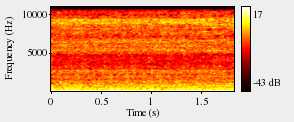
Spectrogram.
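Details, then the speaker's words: 1981 Chevrolet K10 V8 idling after intake and exhaust gasket replacement to fix an exhaust leak, freshly refilled coolant, warming up: smooth steady idle, even low burble, no ticking or puffing at manifold, much quieter than before; normal idle. "can already tell she's much quieter, whole lot quieter than if you go back to the uh original video."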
